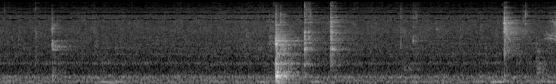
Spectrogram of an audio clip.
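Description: Scraping and stirring of chicken cacciatore inside an Instant Pot, with a few sharp metallic scrapes against the pot and soft sizzling underneath, no talk.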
